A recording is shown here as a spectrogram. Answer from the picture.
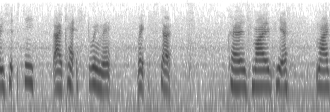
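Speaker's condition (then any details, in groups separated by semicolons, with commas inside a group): Cerebral palsy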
